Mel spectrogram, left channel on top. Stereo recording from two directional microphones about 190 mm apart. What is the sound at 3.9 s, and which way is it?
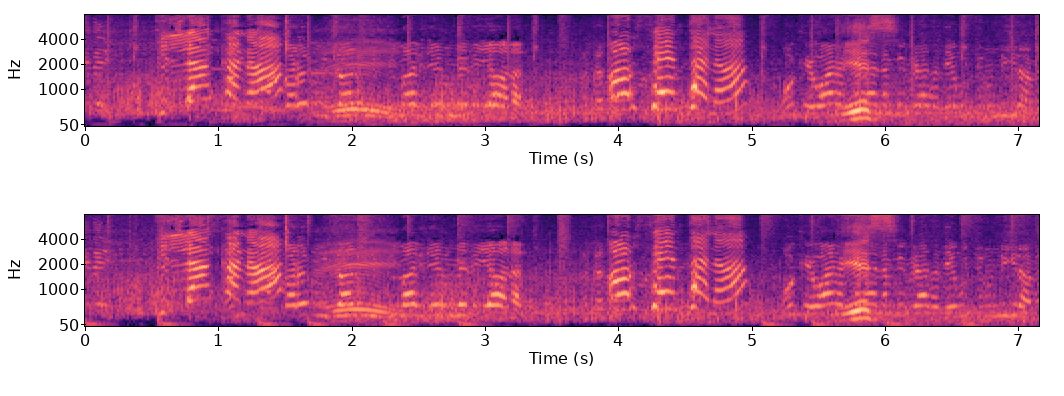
Speech, 15° left (ahead or behind).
